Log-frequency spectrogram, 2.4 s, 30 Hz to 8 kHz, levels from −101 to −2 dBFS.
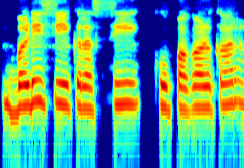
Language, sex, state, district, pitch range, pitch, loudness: Hindi, female, Bihar, Gopalganj, 230-255 Hz, 245 Hz, -17 LUFS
